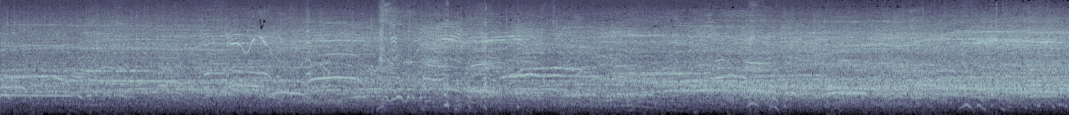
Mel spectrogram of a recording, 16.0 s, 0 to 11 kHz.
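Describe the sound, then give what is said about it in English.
A large crowd in Dayton, Ohio, sings happy birthday to John McCain on his 72nd birthday, a steady, dense wash of many voices with drifting melodic lines, loud and continuous throughout with scattered cheers mixed in. “The crowd in Dayton, Ohio, singing happy birthday to John McCain.”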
